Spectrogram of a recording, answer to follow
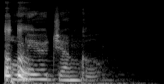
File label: small critter game character voice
